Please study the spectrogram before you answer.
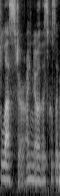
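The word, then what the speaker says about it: Leicester: So these guys here are made with 70% Faulland wool, 15% bluefaced Lester. That's out of England and it doesn't look it looks like it's you would say Lyster but it's actually pronounced Lester.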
